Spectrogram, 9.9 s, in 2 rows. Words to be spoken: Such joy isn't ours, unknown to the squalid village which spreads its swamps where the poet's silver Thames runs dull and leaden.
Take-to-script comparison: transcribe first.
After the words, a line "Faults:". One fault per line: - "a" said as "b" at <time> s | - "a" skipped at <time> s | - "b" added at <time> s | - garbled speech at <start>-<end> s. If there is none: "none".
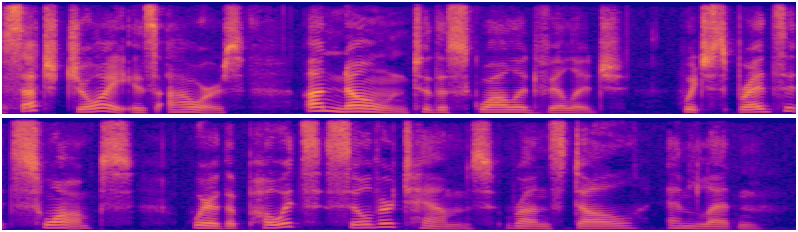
Such joy is ours, unknown to the squalid village which spreads its swamps where the poet's silver Thames runs dull and leaden.
Faults:
- "isn't" said as "is" at 0.8 s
